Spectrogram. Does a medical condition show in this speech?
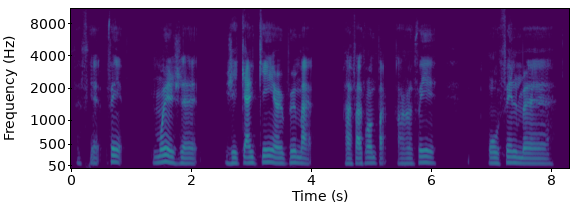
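Yes: cerebral palsy.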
